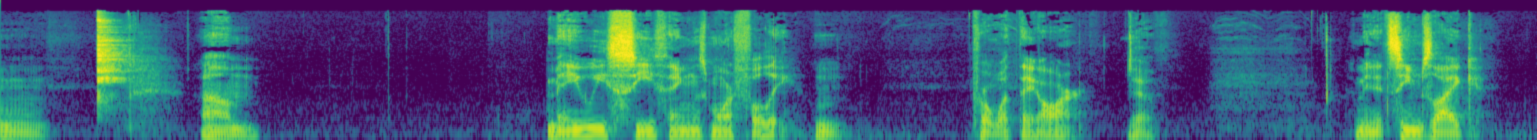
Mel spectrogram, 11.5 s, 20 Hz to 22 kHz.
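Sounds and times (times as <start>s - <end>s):
person murmuring: 0.0s - 0.4s
glasses clinking in a toast: 0.7s - 1.1s
speech: 1.5s - 2.0s, 4.1s - 6.4s, 7.3s - 8.8s, 10.2s - 11.2s.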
